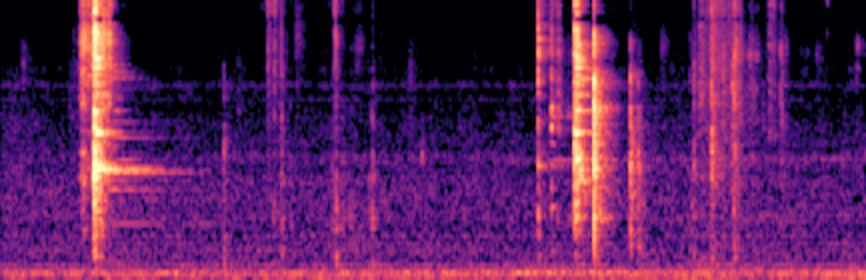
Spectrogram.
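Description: Kitchen utensils and dishes clinking: one sharp strike that rings on briefly about a second in, then a quick cluster of clinks and taps around six seconds and a few lighter taps after. A steady low hum runs underneath.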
